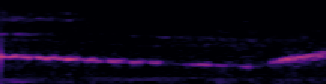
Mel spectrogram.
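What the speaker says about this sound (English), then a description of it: "Sorry about the sirens, people." An emergency vehicle siren passing outside, heard faint and muffled as its long wailing tone sweeps down and then back up, with no talking.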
